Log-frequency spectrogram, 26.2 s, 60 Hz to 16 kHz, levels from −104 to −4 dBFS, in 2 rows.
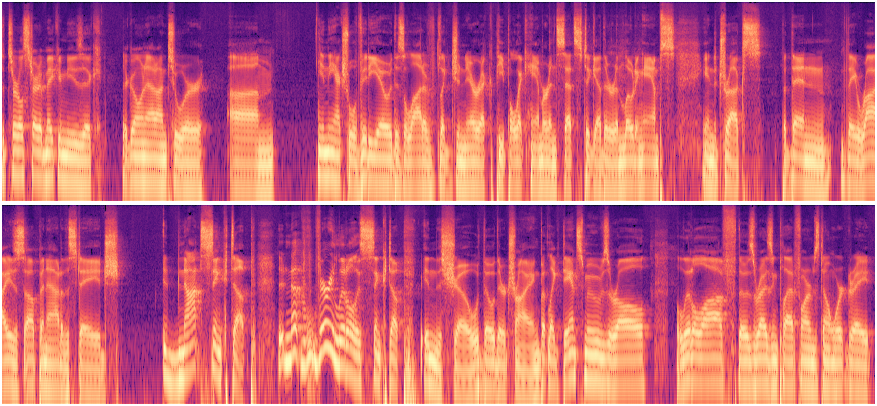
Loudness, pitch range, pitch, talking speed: -12 LUFS, 90-110 Hz, 95 Hz, 165 wpm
